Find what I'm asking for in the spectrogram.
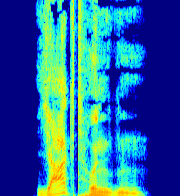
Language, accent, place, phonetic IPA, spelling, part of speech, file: German, Germany, Berlin, [ˈjaːktˌhʊndn̩], Jagdhunden, noun, De-Jagdhunden.ogg
- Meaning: dative plural of Jagdhund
